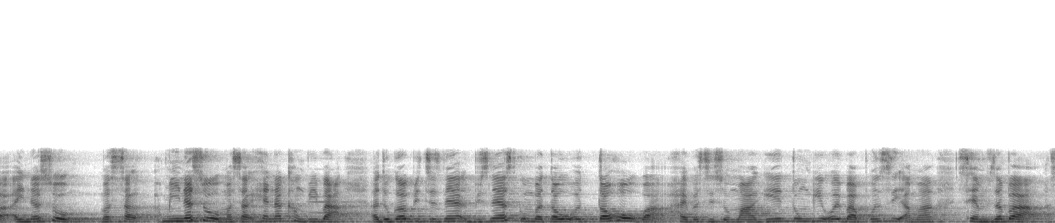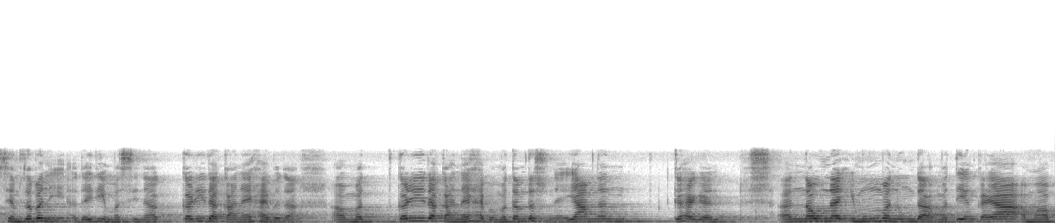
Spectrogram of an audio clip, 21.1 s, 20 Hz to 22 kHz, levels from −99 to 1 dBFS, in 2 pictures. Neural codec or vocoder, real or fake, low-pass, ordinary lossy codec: none; real; 7.2 kHz; none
